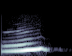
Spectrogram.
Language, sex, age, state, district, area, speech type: Maithili, female, 45-60, Bihar, Begusarai, rural, conversation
